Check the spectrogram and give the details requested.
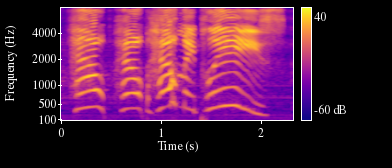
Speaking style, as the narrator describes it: She yells

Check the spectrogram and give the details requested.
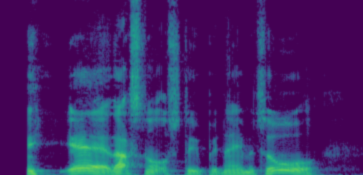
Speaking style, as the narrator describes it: said Ron sarcastically

